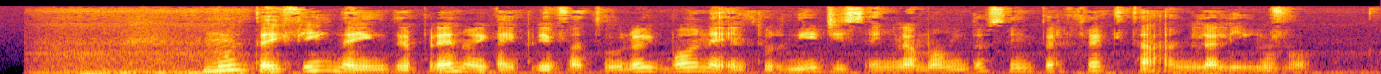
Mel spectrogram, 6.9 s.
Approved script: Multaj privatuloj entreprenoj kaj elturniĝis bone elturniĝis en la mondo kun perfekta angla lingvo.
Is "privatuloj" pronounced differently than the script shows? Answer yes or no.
yes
